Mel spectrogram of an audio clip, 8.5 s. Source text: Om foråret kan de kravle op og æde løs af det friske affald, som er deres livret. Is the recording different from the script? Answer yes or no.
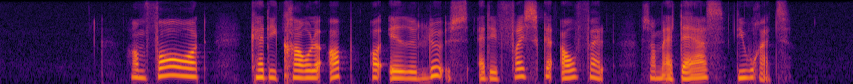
no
